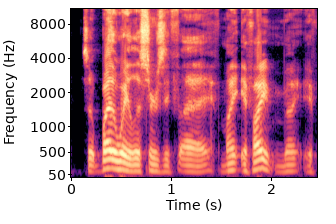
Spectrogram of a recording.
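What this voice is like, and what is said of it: Hoarse, fading low voice. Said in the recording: “my voice gets too low, sorry, uh, I'm slowly losing my voice today ... Laryngitis”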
